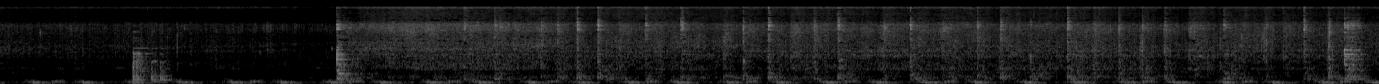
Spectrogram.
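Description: Crumbled paneer frying in hot mustard oil in a kadai, sizzling, while a metal slotted spatula stirs it, scraping and clicking against the pan many times. The sizzle gets suddenly louder about three seconds in.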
